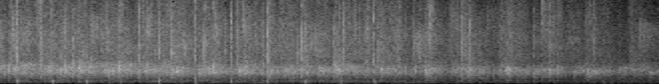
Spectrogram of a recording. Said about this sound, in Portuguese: Aê, barulho para... Palmas, palmas, palmas.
